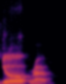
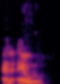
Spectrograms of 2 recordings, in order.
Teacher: In Spanish, they pronounce the vowels separately. · the E and the U kind of squash together to make this Y noise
